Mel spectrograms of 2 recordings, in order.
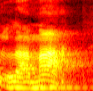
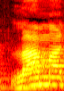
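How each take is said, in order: First: Lama with the stress moved onto MA; stress on last syllable. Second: Lama with the opening LA stressed; stress on first syllable. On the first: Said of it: "from the first syllable to the last". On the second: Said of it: "emphasis on the word lama changes". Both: Shown as a demonstration.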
